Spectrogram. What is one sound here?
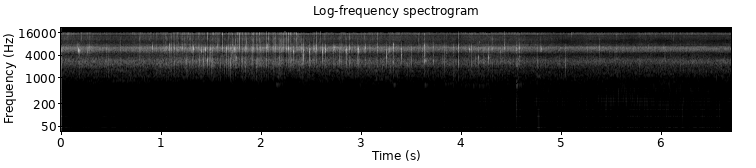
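Hot oil sizzles and crackles steadily around frying flatbreads.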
